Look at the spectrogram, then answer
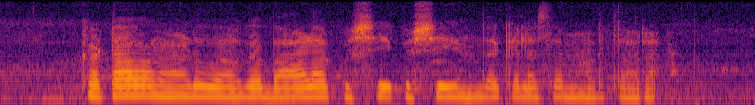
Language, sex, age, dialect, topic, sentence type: Kannada, female, 31-35, Dharwad Kannada, agriculture, statement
